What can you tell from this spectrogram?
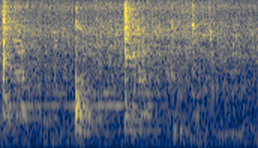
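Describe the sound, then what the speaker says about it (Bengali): Potatoes, tomatoes and green chillies being stirred and sautéed in a pan, with a continuous close sizzle broken by a few scraping stirs of a spatula. "এভাবেই আলু, টমেটোকে, কাঁচা লঙ্কাকে ভালো করে নেড়ে চেড়ে একটু কষিয়ে নেব কিছুক্ষণ।"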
